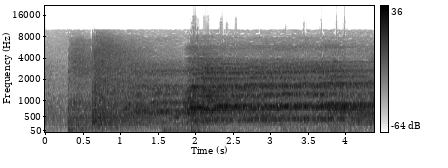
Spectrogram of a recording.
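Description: A thud about half a second in, then a player's long, drawn-out shout from about two seconds in, held on one pitch, over the hall's general noise of indoor cricket play.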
